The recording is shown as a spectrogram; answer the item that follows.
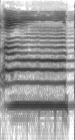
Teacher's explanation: انت میں نون ساکن کے بعد حروف اخفاء میں سے تا ہے تو یہاں پر اخفاء کا قاعدہ ہوگا، یعنی نون ساکن میں ہم غنہ کر کے پڑھیں گے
